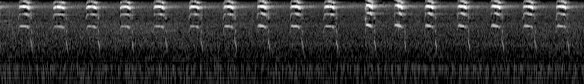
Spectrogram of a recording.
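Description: A squirrel gives sharp, high chirps repeated steadily, a little more than two each second.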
